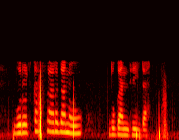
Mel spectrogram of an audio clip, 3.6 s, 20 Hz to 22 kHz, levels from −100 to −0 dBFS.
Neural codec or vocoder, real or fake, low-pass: none; real; 3.6 kHz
